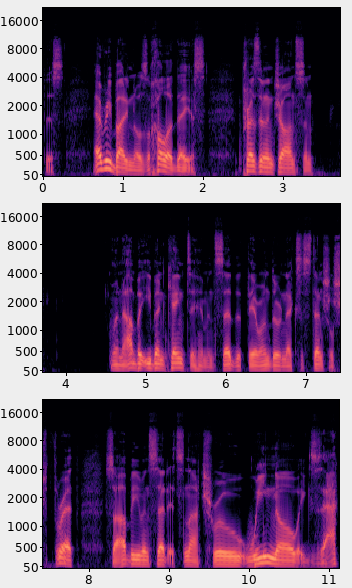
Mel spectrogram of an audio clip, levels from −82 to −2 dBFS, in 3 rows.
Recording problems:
none

